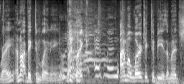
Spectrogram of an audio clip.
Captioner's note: Katya laughs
